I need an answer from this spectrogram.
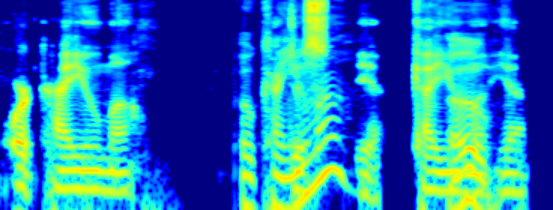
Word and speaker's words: Kaituma: Yeah, Cayuma, yeah. Oh, didn't know it's a weird thing to do with a T, but okay.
